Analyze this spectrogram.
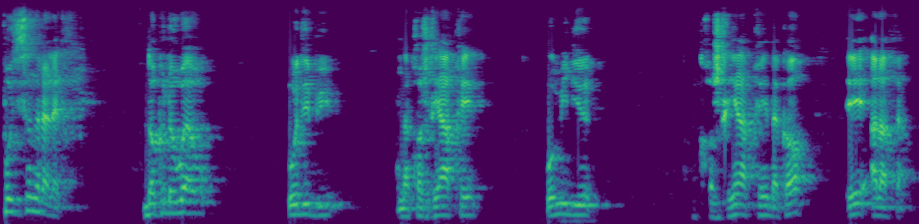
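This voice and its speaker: A man at a middle pitch gives a recorded lesson, patient and methodical. He repeats every point and keeps checking that his listeners are following. The sound is roomy and echoey, with a dull, lo-fi tone. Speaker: teacher. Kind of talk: recorded lesson on reading Arabic.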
